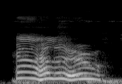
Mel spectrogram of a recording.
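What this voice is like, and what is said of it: Imitates Marvin the Martian cartoon voice. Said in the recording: “I'll be Marvin the Martian... Good impression.”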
